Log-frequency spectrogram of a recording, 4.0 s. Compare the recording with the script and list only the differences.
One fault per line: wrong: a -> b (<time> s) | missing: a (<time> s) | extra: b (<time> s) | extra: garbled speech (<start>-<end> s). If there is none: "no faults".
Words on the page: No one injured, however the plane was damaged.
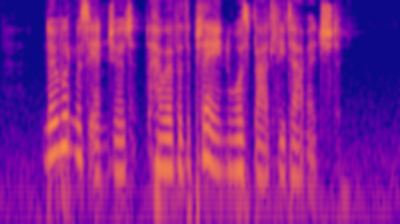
extra: was (0.8 s)
extra: badly (2.5 s)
